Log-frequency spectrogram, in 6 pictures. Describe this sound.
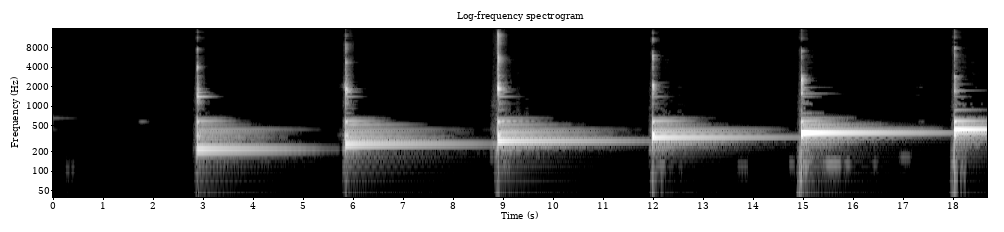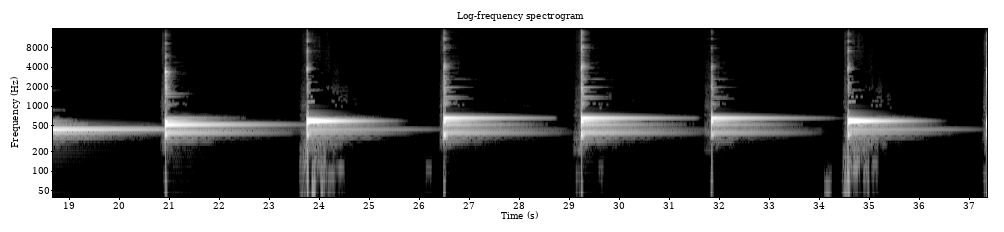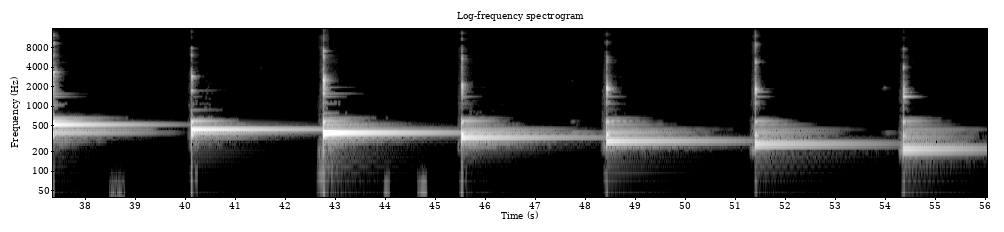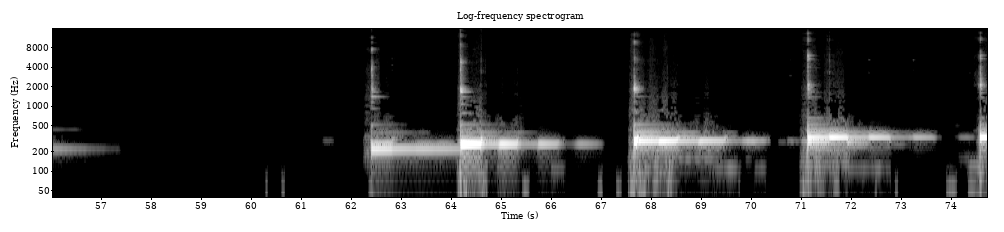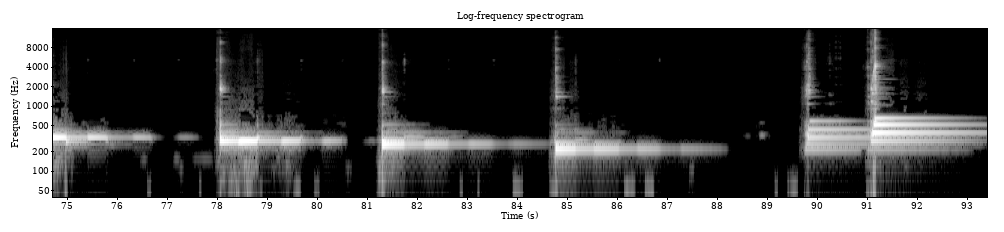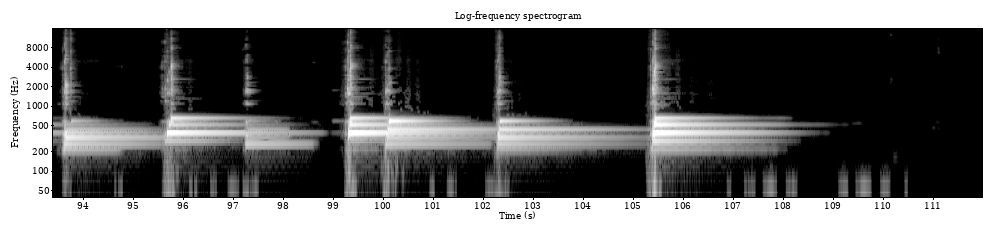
mbira, kalimba, thumb-piano i recorded for a friend. applied noise reduction so some artifacts are audible, but other wise a decent recording. it includes the notes, and some chords and waw waw fx caused by intermittently blocking a hole in the kalimba's resonant body.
